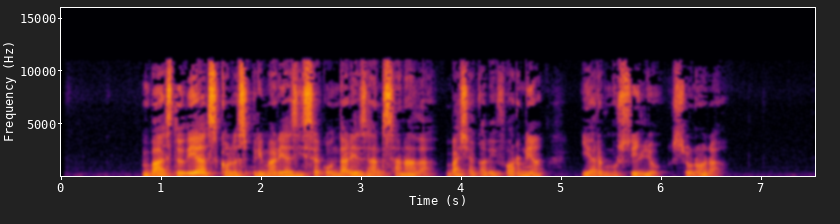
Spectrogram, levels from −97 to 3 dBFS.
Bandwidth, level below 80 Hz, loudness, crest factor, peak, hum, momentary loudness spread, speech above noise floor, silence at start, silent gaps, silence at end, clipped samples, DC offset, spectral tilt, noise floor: 11.5 kHz; -64 dBFS; -19 LUFS; 22 dB; 0 dBFS; none; 13 LU; 51 dB; 0.8 s; none; 0.95 s; under 0.1%; under 0.1%; -2.5 dB/octave; -72 dBFS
